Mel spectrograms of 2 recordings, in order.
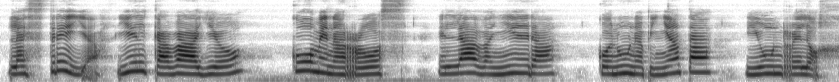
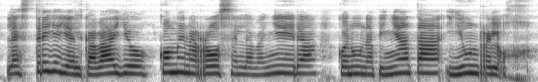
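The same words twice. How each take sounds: First: It is said at a slower pace. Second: It is said at a faster pace.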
